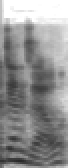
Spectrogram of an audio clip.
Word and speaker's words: Denzel: introduction so i'm denzel it's pronounced like denzel washington but no relationship yet and then i started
